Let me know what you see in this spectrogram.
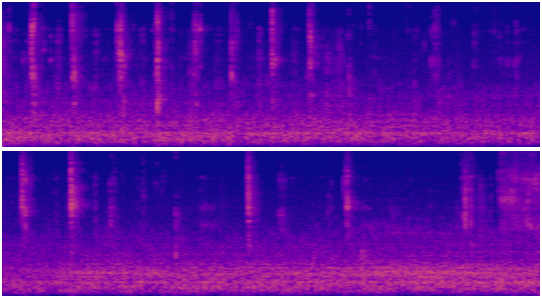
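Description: Close-up chewing of buffalo meat curry and dhido eaten by hand, with irregular sharp mouth clicks and smacks about once a second. There is a short hiss near the end.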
